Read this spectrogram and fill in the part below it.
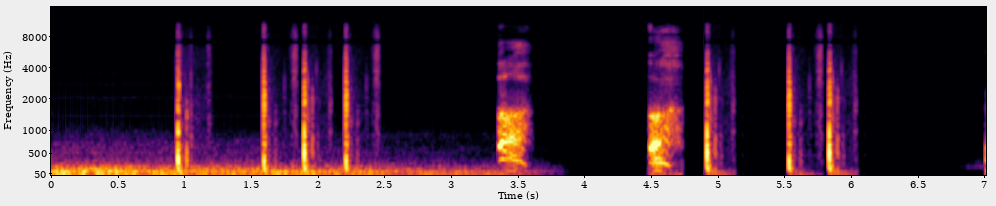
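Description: Footsteps tap on a stone floor in an echoing hall.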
